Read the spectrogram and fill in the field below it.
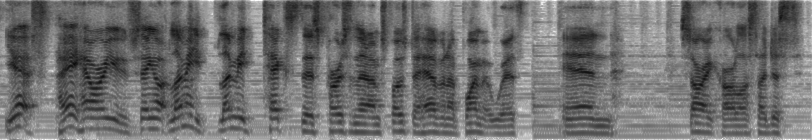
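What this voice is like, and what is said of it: Soft Texas accent. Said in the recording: “I heard that soft Texas accent.”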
